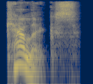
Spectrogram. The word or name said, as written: calix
